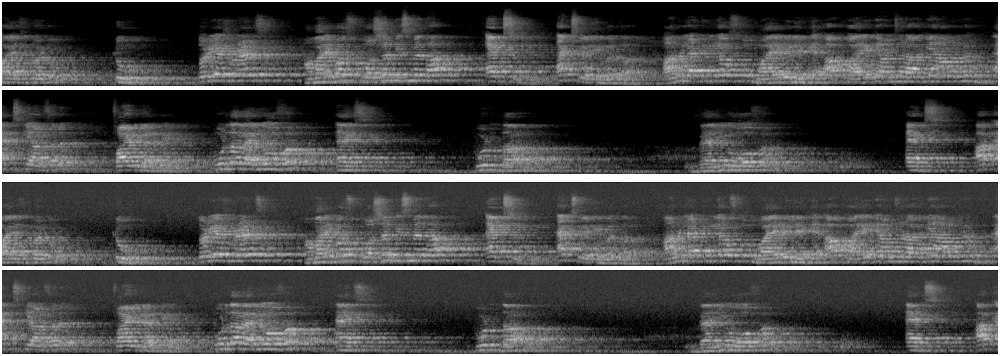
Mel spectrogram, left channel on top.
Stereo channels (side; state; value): right; noise; hiss, 12 dB below the sound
